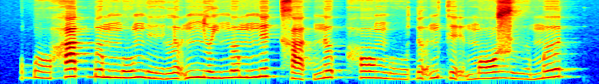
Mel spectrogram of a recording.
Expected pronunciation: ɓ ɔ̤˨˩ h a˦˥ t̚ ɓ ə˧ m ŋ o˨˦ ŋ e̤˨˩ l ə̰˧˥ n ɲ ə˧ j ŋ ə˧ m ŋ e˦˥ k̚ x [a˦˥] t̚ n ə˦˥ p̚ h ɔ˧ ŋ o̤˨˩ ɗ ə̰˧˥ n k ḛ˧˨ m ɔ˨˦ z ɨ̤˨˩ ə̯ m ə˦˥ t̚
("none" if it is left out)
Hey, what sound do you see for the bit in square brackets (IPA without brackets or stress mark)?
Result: a˨˩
